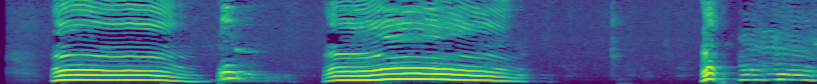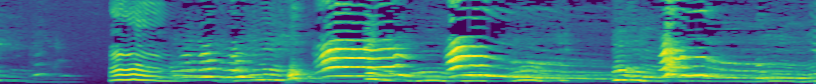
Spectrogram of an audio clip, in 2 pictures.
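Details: Two small Chihuahuas roo along with greyhounds indoors: long tonal howls with clear harmonics, the first two sliding down, then overlapping voices warbling and rising and falling together in a dense chorus of several dogs.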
